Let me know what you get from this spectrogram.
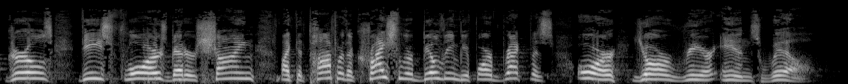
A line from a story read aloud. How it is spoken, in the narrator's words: she likes to shout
